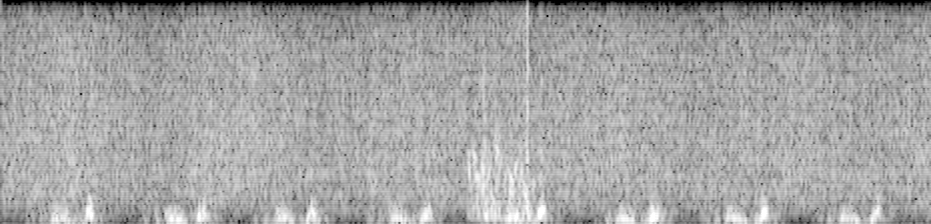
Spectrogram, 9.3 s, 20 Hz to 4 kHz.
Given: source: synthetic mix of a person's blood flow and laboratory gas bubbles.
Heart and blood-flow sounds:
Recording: Doppler ultrasound of blood flow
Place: precordium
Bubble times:
4.64-5.35 s: bubbles
From the record:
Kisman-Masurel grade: 213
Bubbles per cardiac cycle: several, 3 to 8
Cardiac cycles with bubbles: 1 to 10%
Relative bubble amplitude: loud (0.450 to 0.775)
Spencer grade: 1 (occasional bubble signal discernible with the cardiac motion signal, with majority of cardiac periods free of bubbles)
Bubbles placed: only in the low amplitude regions of the cardiac cycle

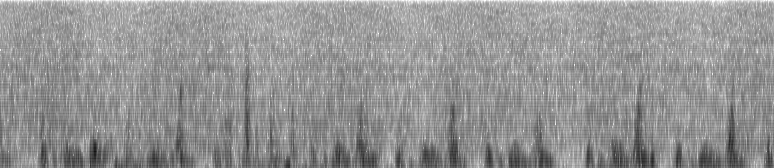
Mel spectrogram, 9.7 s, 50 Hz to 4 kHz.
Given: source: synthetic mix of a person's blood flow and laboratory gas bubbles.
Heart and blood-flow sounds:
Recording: Doppler ultrasound of blood flow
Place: precordium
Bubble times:
no bubbles
From the record:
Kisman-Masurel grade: 000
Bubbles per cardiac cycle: 0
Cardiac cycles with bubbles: 0%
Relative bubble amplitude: no bubbles discernible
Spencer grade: 0 (complete lack of bubble signals)

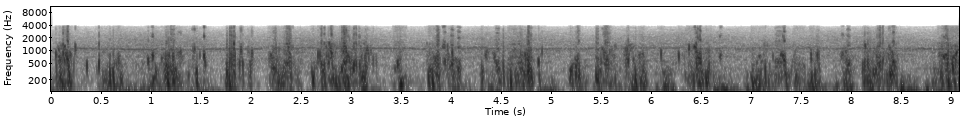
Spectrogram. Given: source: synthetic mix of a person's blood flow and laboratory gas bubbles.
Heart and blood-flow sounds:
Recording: Doppler ultrasound of blood flow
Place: precordium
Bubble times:
0.04-0.28 s: bubbles
0.32-0.40 s: bubbles
0.44-0.74 s: bubbles
0.93-1.58 s: bubbles
1.73-2.04 s: bubbles
2.15-2.52 s: bubbles
2.58-3.27 s: bubbles
3.40-3.56 s: bubbles
3.73-4.12 s: bubbles
4.29-4.95 s: bubbles
5.15-5.32 s: bubbles
5.41-5.97 s: bubbles
6.05-6.13 s: bubbles
6.24-6.72 s: bubbles
6.98-7.71 s: bubbles
7.88-8.02 s: bubbles
8.08-8.48 s: bubbles
8.85-9.09 s: bubbles
From the record:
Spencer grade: 3 (all of the cardiac periods contain showers or single bubble signals, but not dominating or overriding the cardiac motion signals)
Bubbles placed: anywhere in the cardiac cycle

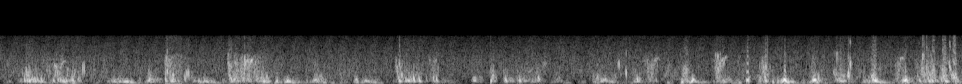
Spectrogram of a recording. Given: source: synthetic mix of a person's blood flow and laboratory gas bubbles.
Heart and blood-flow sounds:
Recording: Doppler ultrasound of blood flow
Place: precordium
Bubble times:
0.21-0.89 s: bubbles
1.65-1.93 s: bubbles
2.25-2.73 s: bubbles
3.93-4.42 s: bubbles
4.71-4.79 s: bubbles
4.91-4.98 s: bubbles
5.03-5.48 s: bubbles
5.92-6.62 s: bubbles
6.81-6.92 s: bubbles
7.13-7.29 s: bubbles
7.38-7.41 s: bubbles
7.44-7.54 s: bubbles
7.58-7.71 s: bubbles
8.12-8.24 s: bubbles
8.33-8.54 s: bubbles
8.62-8.82 s: bubbles
8.94-9.04 s: bubbles
9.14-9.62 s: bubbles
From the record:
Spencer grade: 3 (all of the cardiac periods contain showers or single bubble signals, but not dominating or overriding the cardiac motion signals)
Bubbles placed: anywhere in the cardiac cycle

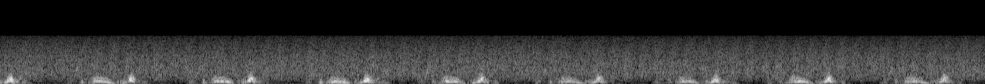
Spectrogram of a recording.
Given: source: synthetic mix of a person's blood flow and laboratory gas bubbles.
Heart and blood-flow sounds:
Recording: Doppler ultrasound of blood flow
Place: precordium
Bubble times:
no bubbles
From the record:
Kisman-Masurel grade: 000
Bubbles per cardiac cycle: 0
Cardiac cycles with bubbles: 0%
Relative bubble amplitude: no bubbles discernible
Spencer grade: 0 (complete lack of bubble signals)

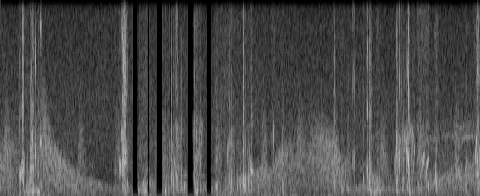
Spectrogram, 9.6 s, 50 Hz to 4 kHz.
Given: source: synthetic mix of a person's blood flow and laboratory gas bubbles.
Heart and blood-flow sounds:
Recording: Doppler ultrasound of blood flow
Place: subclavian vein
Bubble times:
0.33-0.84 s: bubbles
2.35-2.58 s: bubbles
2.73-2.96 s: bubbles
3.25-3.71 s: bubbles
3.85-4.08 s: bubbles
4.30-4.38 s: bubbles
4.52-5.08 s: bubbles
5.11-5.19 s: bubbles
5.41-5.49 s: bubbles
5.61-5.69 s: bubbles
6.61-6.71 s: bubbles
6.80-6.88 s: bubbles
6.93-6.99 s: bubbles
7.02-7.11 s: bubbles
7.23-7.47 s: bubbles
7.50-7.64 s: bubbles
7.87-8.61 s: bubbles
8.66-8.78 s: bubbles
9.29-9.36 s: bubbles
9.46-9.61 s: bubbles
From the record:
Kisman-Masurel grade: 233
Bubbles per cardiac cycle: several, 3 to 8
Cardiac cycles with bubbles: 50 to 99%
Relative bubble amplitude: loud (0.450 to 0.775)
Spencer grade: 3 (all of the cardiac periods contain showers or single bubble signals, but not dominating or overriding the cardiac motion signals)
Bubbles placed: anywhere in the cardiac cycle

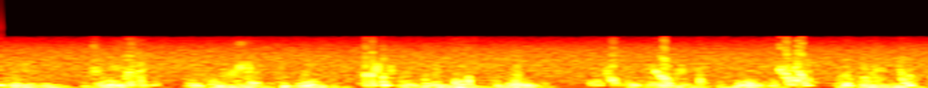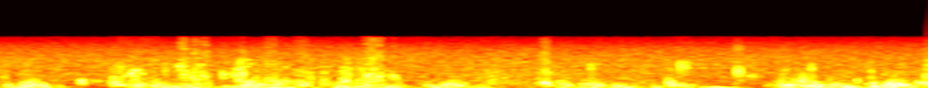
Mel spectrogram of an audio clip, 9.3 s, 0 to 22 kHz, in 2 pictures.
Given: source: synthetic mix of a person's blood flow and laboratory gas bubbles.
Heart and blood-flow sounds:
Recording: Doppler ultrasound of blood flow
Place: precordium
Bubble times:
0.45-0.80 s: bubbles
1.12-1.31 s: bubbles
1.79-2.00 s: bubbles
2.24-2.39 s: bubbles
2.92-3.11 s: bubbles
3.24-3.45 s: bubbles
3.48-3.56 s: bubbles
3.81-4.08 s: bubbles
4.20-4.43 s: bubbles
4.47-4.61 s: bubbles
5.02-5.45 s: bubbles
5.51-6.22 s: bubbles
6.41-6.66 s: bubbles
7.31-7.50 s: bubbles
7.95-8.13 s: bubbles
8.29-8.46 s: bubbles
9.21-9.29 s: bubbles
From the record:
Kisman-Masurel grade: 243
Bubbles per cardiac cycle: several, 3 to 8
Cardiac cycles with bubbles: 100%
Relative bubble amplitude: loud (0.450 to 0.775)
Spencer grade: 3 (all of the cardiac periods contain showers or single bubble signals, but not dominating or overriding the cardiac motion signals)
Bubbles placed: only in the low amplitude regions of the cardiac cycle

